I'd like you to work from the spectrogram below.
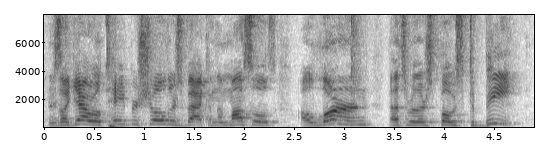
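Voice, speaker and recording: At a moderate pace and in a high voice, a man tells self-deprecating stories to a live comedy audience, acting out dialogue in a casual, conversational manner. The show is noisy, with laughter from the crowd.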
